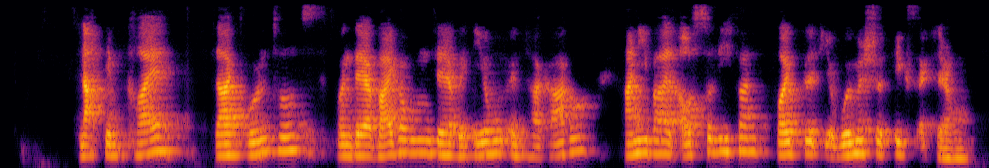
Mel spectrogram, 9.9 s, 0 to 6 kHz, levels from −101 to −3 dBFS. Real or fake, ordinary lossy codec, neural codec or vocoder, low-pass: fake; none; codec, 24 kHz, 0.9 kbps, DualCodec; 5.4 kHz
